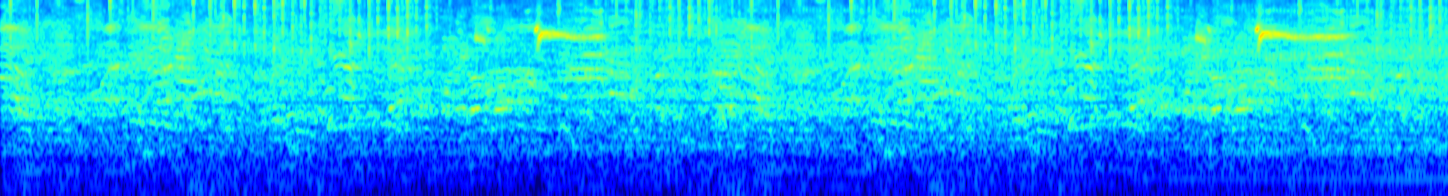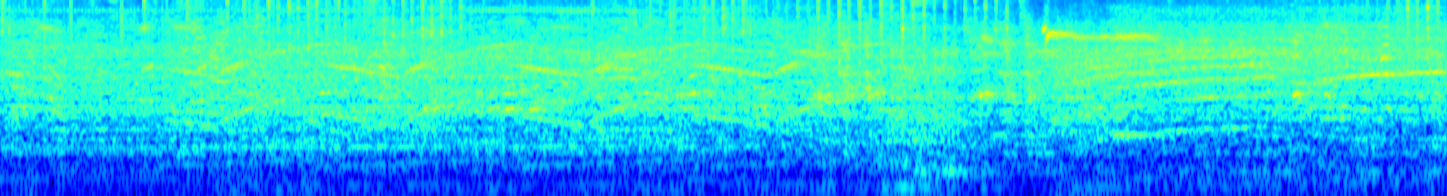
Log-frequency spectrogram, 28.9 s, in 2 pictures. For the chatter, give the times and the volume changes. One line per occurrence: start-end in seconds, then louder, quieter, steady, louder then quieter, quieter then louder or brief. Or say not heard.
0.0-28.9 steady.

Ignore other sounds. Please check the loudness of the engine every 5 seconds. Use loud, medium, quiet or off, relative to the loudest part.
quiet, medium, medium, loud, loud, loud.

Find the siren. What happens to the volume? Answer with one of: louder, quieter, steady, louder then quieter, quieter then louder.
steady.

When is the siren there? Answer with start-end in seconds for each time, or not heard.
16.2-28.6.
